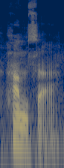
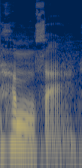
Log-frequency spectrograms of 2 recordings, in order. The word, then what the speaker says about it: Hamsa: And while we're breathing in and out, we're unconsciously saying a mantra, Hamsa or Hamsa. Now, hum, it's spelled H-A-M, but it's pronounced hum, is short for ahum or I.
